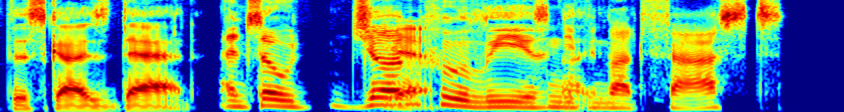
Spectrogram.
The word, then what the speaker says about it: Jung-hoo: I mean, Joo-Hoo Lee, brother. What, did I say his name wrong? Jung-Hoo Lee. I'm sorry, Jung. Joo-Hoo. Sorry, it's not Joo-Hoo. It's Jung-Hoo.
